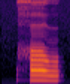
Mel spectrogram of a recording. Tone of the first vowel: low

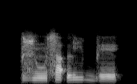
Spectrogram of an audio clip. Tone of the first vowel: low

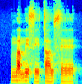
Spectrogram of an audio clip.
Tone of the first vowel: falling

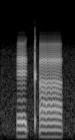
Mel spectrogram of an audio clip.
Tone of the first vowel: high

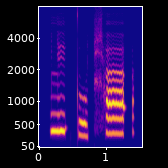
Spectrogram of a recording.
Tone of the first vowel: high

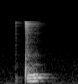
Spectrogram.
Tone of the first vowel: falling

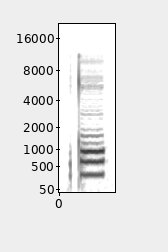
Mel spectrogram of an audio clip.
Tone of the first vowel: high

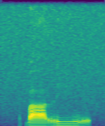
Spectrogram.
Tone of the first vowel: low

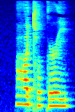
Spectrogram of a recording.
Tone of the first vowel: high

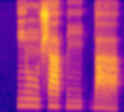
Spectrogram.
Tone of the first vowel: low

